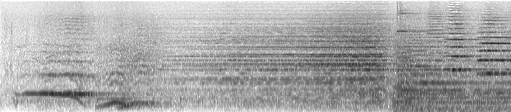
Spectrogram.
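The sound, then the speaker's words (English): Whales calling: loud, sweeping moans that glide down and up in pitch at the start, giving way to a sustained rushing wash that surges abruptly louder near the end. “The whales straighten up as the probe flies away. They break through the surface as the rain-drenched crew cheers them on with smiles and waves.”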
